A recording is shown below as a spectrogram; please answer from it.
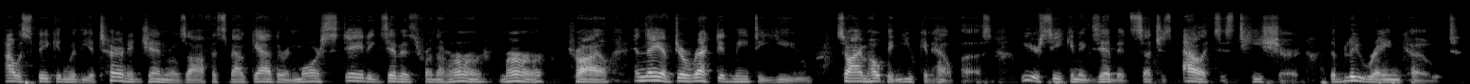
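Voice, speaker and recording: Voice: mid-range voice, lively intonation, moderate pace, hardly any pauses, slightly rough, dry recording. Wry panellist reading emails aloud. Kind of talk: reading documents aloud with joking asides.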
